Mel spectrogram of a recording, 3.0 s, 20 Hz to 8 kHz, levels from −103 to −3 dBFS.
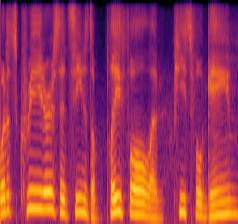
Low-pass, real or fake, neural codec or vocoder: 7.2 kHz; fake; codec, 16 kHz, 0.7 kbps, FocalCodec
